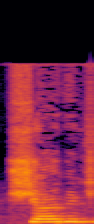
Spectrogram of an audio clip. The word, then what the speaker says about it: щавель: Да, в этом слове довольно-таки часто делается ошибка, потому что в этом слове, ну, ударение в нем ставится на «е», щавель, щавелевый суп, щавель.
